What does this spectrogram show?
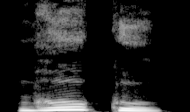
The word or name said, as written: ಭೋಕು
